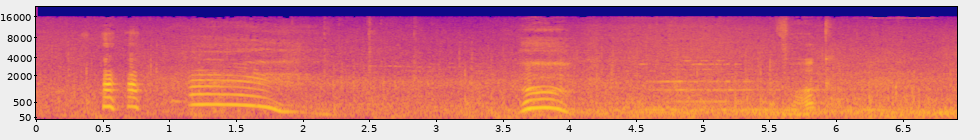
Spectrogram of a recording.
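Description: A man exclaims loudly in short drawn-out cries into a nearby microphone.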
